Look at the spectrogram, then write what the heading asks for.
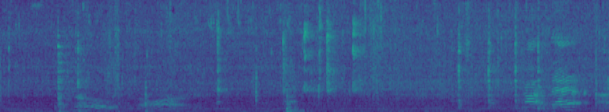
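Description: Vegetables for a Southern stir fry sizzle steadily in a pan while being stirred, with clinks of a utensil against the pan and a brief remark from a woman over the frying.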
